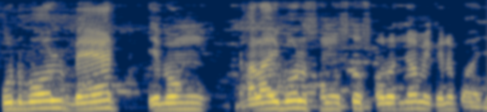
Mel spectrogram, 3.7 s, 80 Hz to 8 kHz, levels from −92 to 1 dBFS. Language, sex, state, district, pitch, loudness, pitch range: Bengali, male, West Bengal, Paschim Medinipur, 170 Hz, -16 LUFS, 165-190 Hz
